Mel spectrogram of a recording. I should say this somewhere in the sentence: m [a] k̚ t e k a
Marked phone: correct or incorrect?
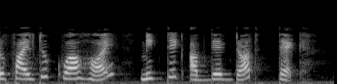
incorrect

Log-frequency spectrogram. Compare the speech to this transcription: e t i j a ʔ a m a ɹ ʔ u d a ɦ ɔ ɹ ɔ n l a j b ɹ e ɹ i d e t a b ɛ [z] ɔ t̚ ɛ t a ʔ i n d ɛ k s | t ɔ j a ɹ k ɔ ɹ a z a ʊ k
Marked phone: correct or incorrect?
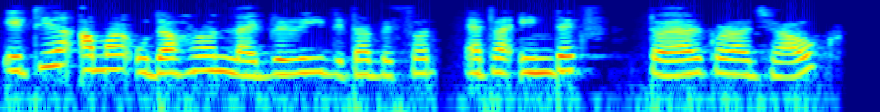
incorrect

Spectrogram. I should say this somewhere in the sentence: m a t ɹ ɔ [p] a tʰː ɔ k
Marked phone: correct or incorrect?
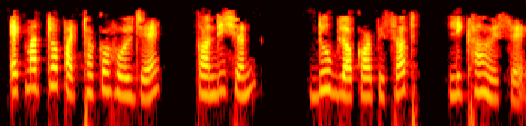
correct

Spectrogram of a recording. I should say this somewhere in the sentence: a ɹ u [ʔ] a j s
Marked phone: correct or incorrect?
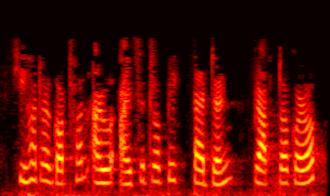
correct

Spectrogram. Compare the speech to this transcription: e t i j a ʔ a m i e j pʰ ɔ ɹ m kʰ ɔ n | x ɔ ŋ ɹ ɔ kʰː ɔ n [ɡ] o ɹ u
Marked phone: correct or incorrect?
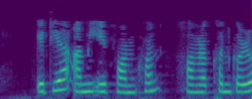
incorrect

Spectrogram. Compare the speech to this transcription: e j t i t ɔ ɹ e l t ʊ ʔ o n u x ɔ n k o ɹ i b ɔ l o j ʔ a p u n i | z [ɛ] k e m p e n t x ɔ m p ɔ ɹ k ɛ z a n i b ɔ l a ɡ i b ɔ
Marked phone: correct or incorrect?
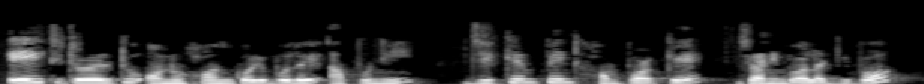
incorrect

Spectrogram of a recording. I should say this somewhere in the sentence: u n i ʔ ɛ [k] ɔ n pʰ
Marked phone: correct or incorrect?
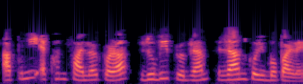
incorrect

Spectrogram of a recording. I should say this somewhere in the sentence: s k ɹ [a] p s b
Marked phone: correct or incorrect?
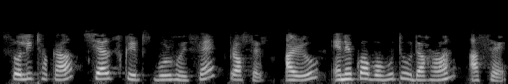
incorrect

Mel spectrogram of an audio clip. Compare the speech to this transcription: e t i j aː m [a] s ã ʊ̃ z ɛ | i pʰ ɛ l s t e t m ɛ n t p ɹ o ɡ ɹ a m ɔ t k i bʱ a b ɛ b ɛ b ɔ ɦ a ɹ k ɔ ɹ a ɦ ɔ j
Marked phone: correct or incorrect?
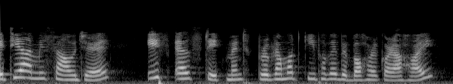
incorrect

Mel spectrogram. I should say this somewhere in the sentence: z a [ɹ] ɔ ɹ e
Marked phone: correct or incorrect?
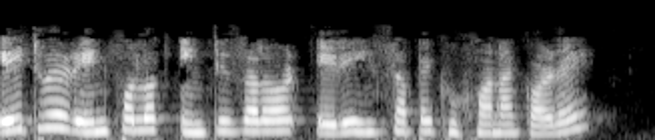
correct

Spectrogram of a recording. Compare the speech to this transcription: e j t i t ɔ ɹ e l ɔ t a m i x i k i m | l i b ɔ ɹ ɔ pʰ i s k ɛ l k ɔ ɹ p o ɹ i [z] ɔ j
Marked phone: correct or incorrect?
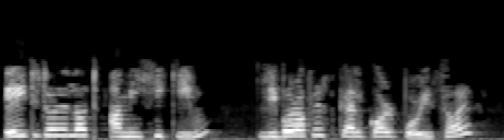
incorrect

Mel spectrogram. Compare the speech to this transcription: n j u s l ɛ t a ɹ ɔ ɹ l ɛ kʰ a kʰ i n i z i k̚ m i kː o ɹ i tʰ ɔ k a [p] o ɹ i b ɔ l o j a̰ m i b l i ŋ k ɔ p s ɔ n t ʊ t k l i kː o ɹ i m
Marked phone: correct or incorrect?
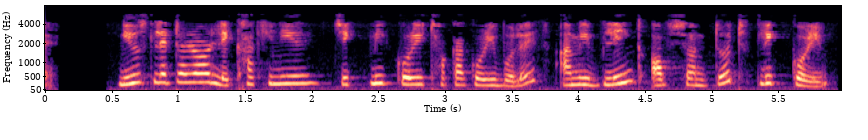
incorrect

